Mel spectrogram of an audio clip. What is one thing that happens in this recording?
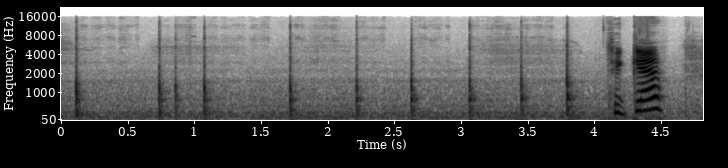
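A stylus taps and knocks against a glass board.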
